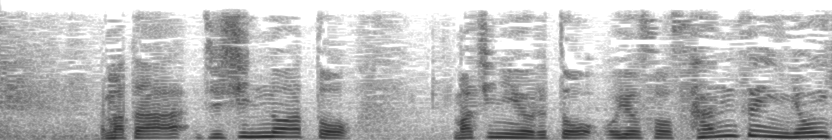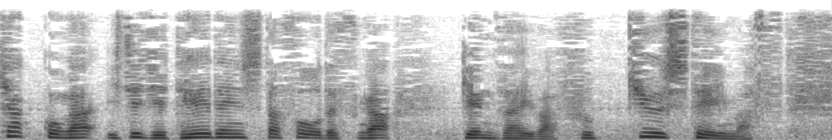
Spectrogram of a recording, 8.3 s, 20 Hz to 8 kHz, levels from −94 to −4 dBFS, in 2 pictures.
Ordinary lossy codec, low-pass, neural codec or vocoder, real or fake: none; 7.2 kHz; none; real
